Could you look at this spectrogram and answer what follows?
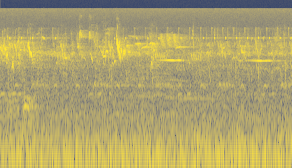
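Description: Outdoor bird chorus: many short chirps and calls, with a few longer level whistles from about three seconds in, over a steady low background rumble.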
